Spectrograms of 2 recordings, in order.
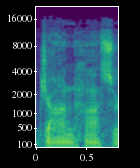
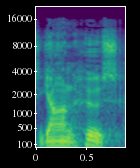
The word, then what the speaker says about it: Jan Hus: Sometimes people pronounce it John Huss or Jan Hus. It's Jan Hus.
